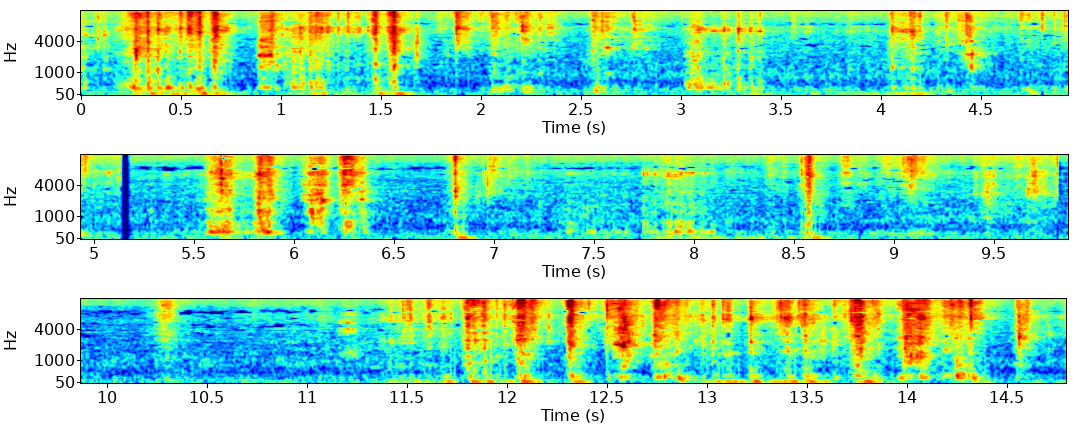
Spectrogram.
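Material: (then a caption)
Soap. A solid rectangular tan bar of dry soap, held in a hand whose fingers wear grey cut-resistant finger guards, is shaved with a utility knife blade that peels off thin curls and flakes. Quick, dry scraping strokes come about four per second in an uneven rhythm, each a crisp, bright rasp over a low rumble. The scraping continues steadily throughout, with a slightly quieter stretch in the middle.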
